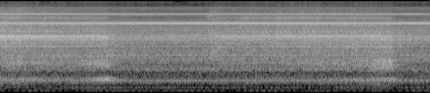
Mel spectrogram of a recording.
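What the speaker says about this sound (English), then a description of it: "every time you move this piece of wood, you gotta sand." Steady whirring hiss of a lathe spinning an off-center wood finial while it is sanded, a continuous mechanical drone with slight swells, no talking.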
